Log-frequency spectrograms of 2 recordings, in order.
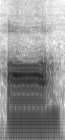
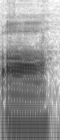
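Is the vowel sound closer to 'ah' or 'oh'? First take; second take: oh; ah. First: The vowel is rounded, like 'oh'. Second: The vowel is open and unrounded, like 'ah'. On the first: The speaker calls it wrong. "instead of a oh" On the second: The speaker calls it right. "I would do ah"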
